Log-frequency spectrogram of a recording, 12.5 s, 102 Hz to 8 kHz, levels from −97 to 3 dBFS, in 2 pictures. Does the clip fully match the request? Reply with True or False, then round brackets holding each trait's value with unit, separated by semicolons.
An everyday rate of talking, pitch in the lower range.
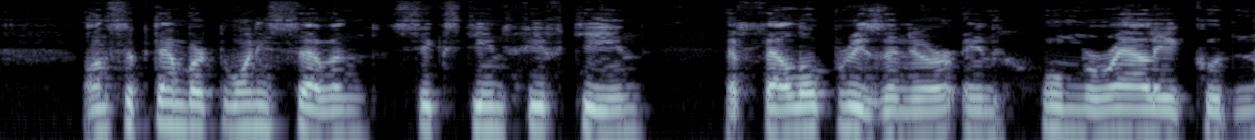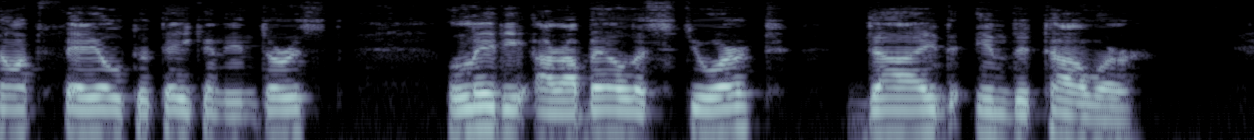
False (115 wpm; 130 Hz)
